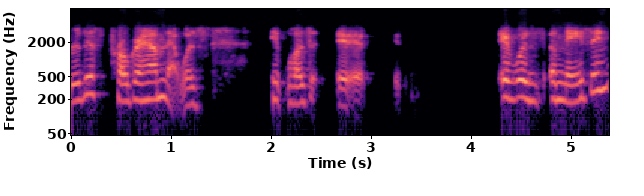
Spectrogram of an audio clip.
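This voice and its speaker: A woman at medium pitch, with a fairly slow pace. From Minnesota. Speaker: health and wellness coach. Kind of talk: interview answer. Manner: casual, chatty.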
